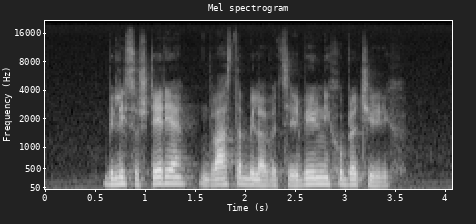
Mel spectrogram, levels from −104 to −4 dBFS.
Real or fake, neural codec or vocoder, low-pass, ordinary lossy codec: fake; vocoder, 44.1 kHz, 128 mel bands every 512 samples, BigVGAN v2; 19.8 kHz; none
